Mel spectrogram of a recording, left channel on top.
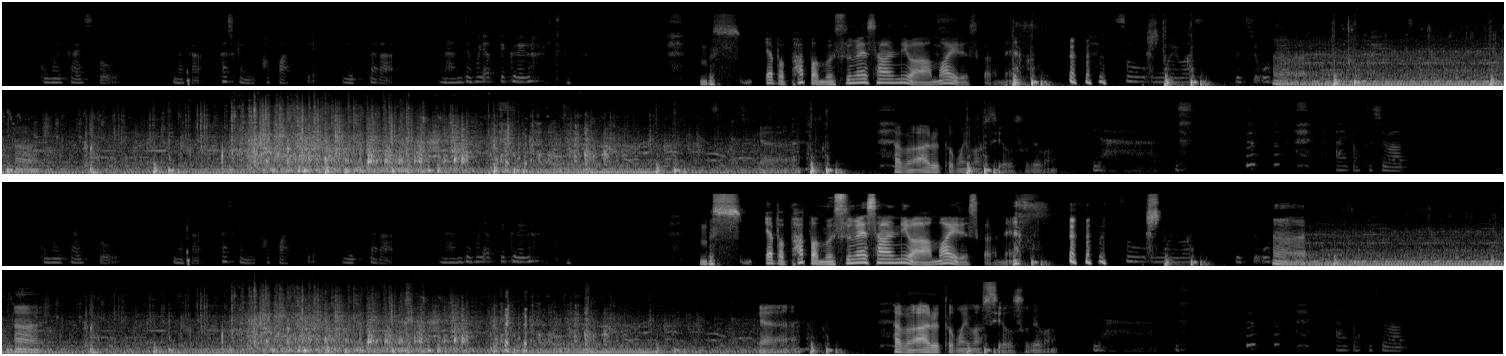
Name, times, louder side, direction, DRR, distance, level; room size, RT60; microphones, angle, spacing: voice 1, 0.4-1.2 1.7-4.0 4.4-5.9 6.6-7.3 9.3-9.5 10.9-11.0 11.2-12.0 12.3-13.0 13.5-15.3 15.8-19.3 19.9-23.3 23.8-24.0 25.9-27.0 27.4-29.1, left 3 dB, 45° left, 7.4 m, -53 dB
voice 2, 7.0-11.0 11.4-11.6 12.7-13.0 15.1-15.4 19.0-19.2 22.6-22.9 23.9-25.6, right 7 dB, 60° right, 0.5 m, -30 dB
sound 1, 10.0-10.5 11.4-12.1 13.3-13.7 14.8-15.3 16.5-16.9 18.2-18.7 19.9-20.3 21.5-22.0 23.1-23.5 24.6-25.1, left 7 dB, 80° left, 0.3 m, -33 dB
Truck, 12.7-23.0, left 2 dB, 20° left, 0.7 m, -32 dB
head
